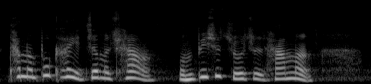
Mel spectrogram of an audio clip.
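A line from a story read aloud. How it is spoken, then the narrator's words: Shouting. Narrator (Chinese): 他叫了起来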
